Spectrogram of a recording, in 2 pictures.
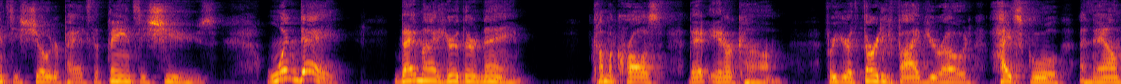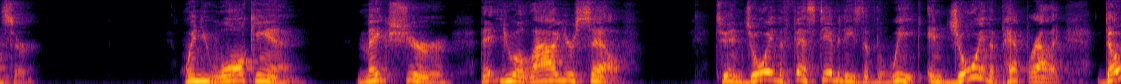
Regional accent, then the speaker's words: Kentucky, United States; The state of Kentucky, my home state

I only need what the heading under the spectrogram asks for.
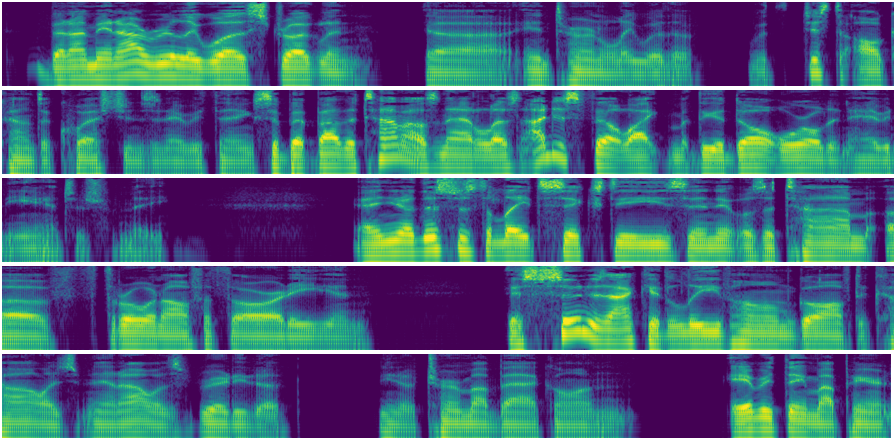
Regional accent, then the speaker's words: Deep South, United States; I'm a product of the Deep South, so, you know, like many from there. I was raised in the Southern Baptist Church, and my mother was a churchgoer.

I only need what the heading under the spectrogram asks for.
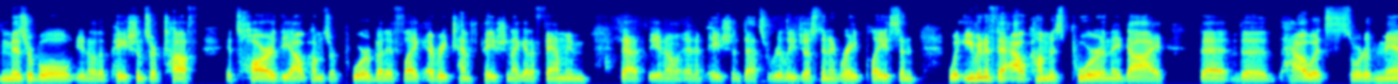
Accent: New Jersey, United States; I'm from New Jersey.

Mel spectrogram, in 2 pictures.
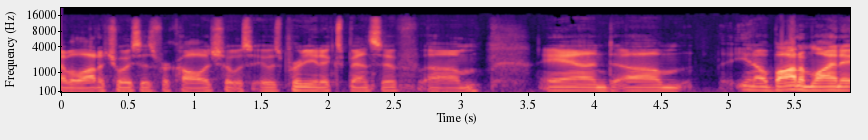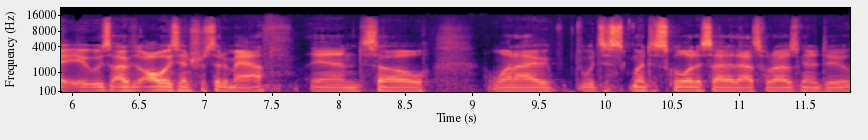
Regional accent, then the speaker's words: Los Angeles, California, United States; moved away as an adult; also born or lived in Seattle area / Newport Beach; now in Seattle, United States; I was born and raised in the East Los Angeles area

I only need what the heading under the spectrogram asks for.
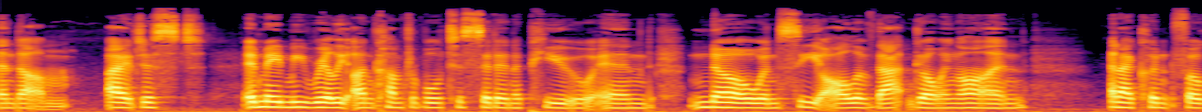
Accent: Sarasota, Florida, United States; Um, I'm, Sarasota. I'm from, I'm

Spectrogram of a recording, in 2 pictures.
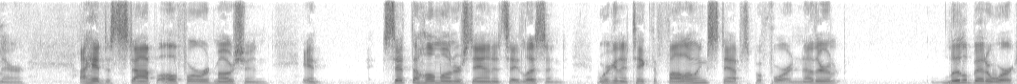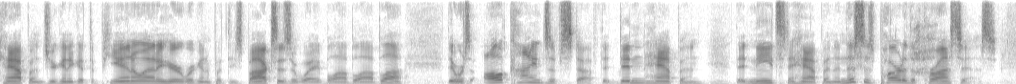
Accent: Colorado, United States; I'm a Colorado native, which is unusual

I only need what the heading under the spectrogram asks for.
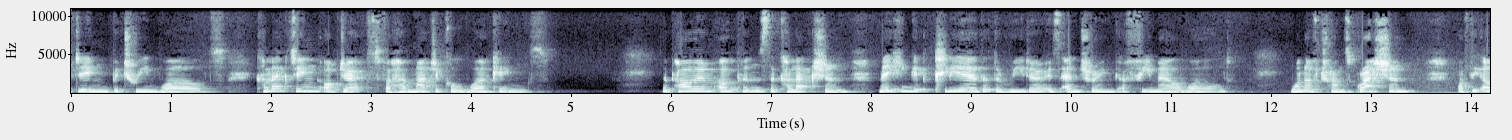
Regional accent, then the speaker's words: North Wales, United Kingdom; now in West Yorkshire, United Kingdom; I grew up in North Wales

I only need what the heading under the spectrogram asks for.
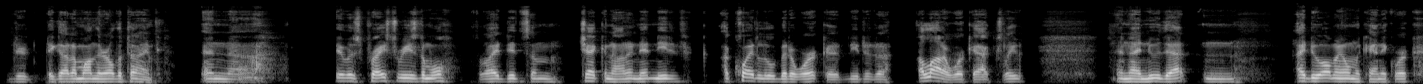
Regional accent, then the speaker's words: Forbes, North Dakota, United States; I am from Forbes, uh, got my own little business.

